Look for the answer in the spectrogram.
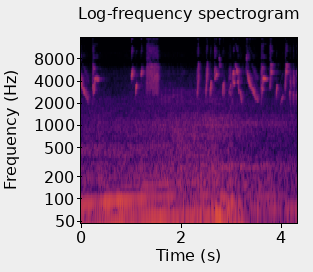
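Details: Competition goldfinch, subspecies balcanica, performing for an internet world championship held by a Serbian breeding association. High twittering phrases and sharp chirps sit over a loud low hum and background room noise.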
